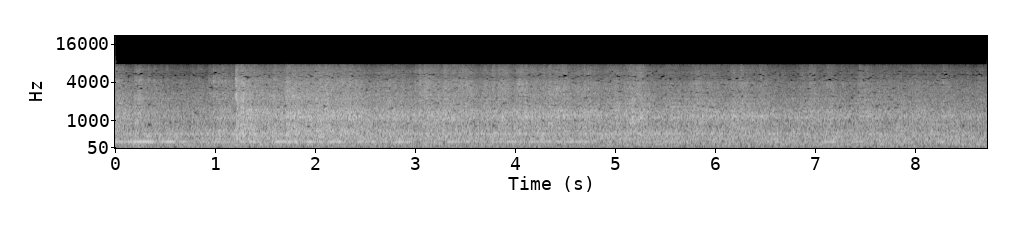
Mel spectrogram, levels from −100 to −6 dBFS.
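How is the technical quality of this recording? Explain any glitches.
The technical quality is poor, with plainly audible coding damage for the whole clip. This is likely Vorbis compression at a low setting, consistent with roughly 29 kbps. The treble is quantised so coarsely that its fine detail turns into hiss-like noise. Tones sound roughened and grainy, and attacks are blurred. Unlike a simple low-pass, the top end isn't just dulled; it is replaced by noisy, textured grain.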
